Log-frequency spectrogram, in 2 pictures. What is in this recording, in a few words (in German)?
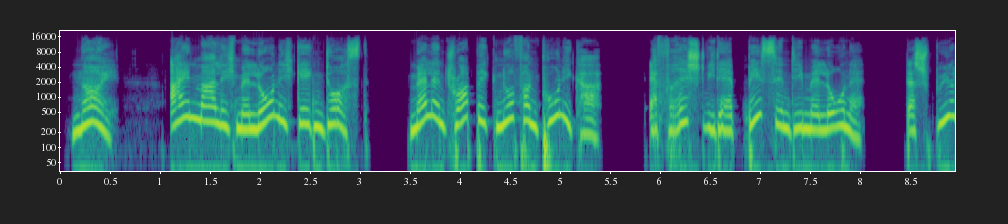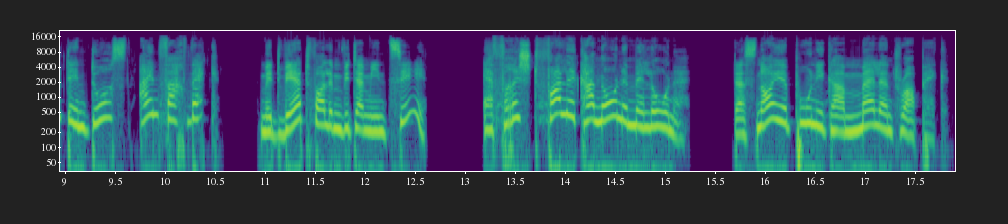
Werbung; punica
